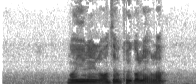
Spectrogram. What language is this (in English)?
Cantonese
